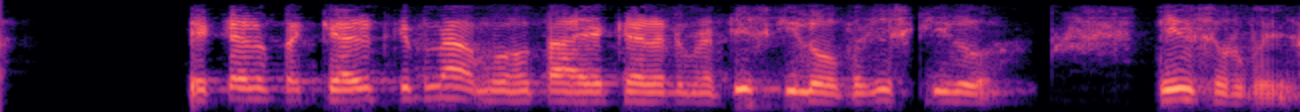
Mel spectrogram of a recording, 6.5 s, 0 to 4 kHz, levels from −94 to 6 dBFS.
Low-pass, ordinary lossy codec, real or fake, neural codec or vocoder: 3.6 kHz; AAC, 24 kbps; fake; codec, 16 kHz, 8 kbps, FreqCodec, larger model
